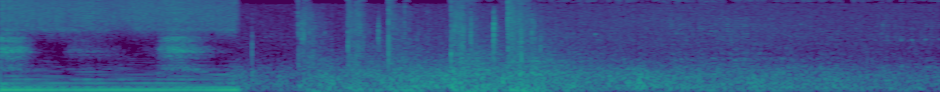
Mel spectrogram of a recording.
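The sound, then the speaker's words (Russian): Hail pelting down in a storm, a dense crackling patter with a few sharper hits, starting just as a loud, low humming tone cuts off abruptly and then gradually thinning out. “Град прекращается. На небе появляется солнце.”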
